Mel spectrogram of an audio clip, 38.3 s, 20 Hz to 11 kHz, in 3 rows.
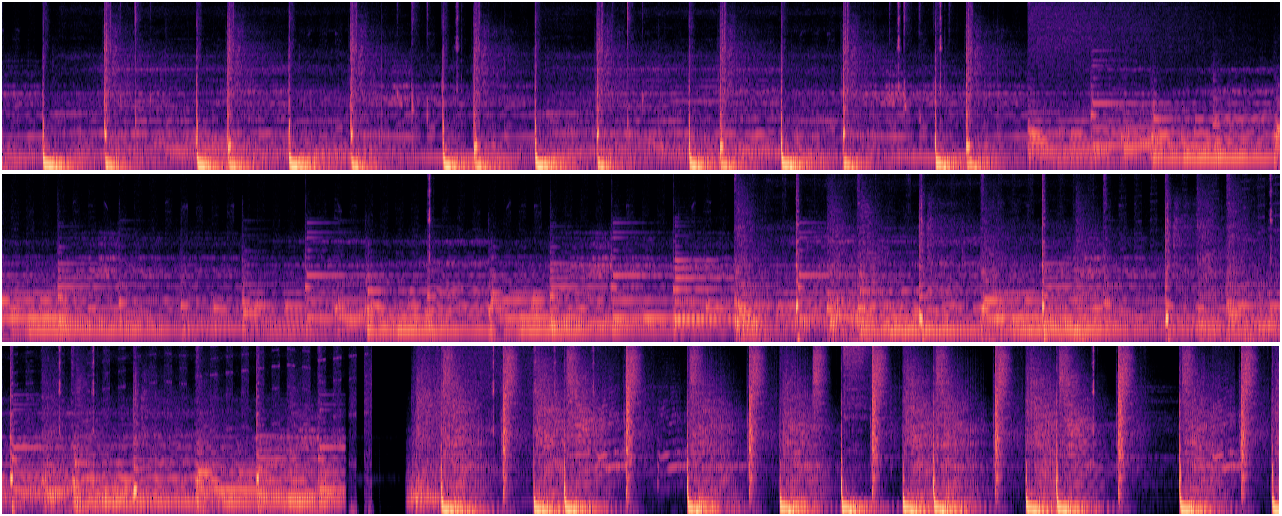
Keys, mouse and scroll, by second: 0.4 ctrl+shift+b, 4.9 Tab, 6.0 KP_3, 6.8 Tab, 7.4-8.8 shift+middle drag, 8.8 click, 9.1 click, 10.0 KP_3, 11.1 e, 17.0 scroll up 3, 17.4-18.5 shift+middle drag, 18.5 scroll down 3, 18.8-20.0 middle drag, 20.0 KP_1, 20.6-21.0 scroll down 1, 21.0 shift+middle click, 21.8 Tab, 22.2 middle click, 22.9 KP_1, 23.4-23.8 scroll up 1, 23.8-25.2 shift+middle drag, 25.2-25.5 drag, 25.8 click, 26.2 click, 26.5-27.5 middle drag, 27.5-27.9 scroll up 3, 27.9-28.6 shift+middle drag, 28.6 Tab, 29.7 click, 30.2 click, 30.6 alt+shift+click, 31.3 alt+shift+click, 33.3 ctrl+b, 36.5-37.7 scroll up 2, 37.7 scroll down 2, 37.9 middle click.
